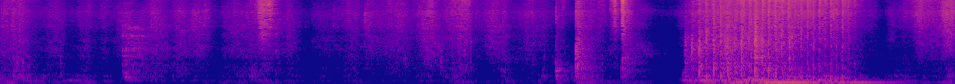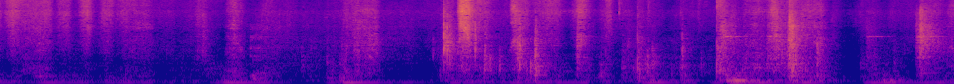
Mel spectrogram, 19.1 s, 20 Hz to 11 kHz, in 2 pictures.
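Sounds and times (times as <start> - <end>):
towel rubbing dog's coat: 0.0 - 5.5, 8.4 - 13.5.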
